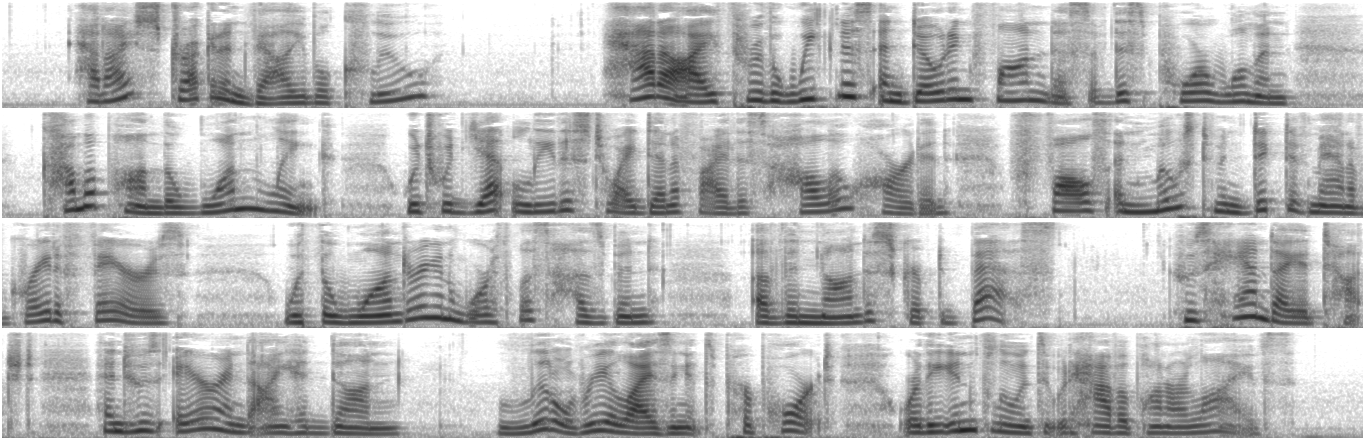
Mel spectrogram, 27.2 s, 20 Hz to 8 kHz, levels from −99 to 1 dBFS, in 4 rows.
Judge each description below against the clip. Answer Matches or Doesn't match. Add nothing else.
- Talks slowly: Doesn't match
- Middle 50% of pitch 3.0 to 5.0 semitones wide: Doesn't match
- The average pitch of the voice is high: Matches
